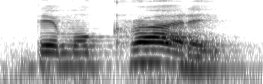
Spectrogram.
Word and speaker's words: democratic: Democratic. The stress falls on cra.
